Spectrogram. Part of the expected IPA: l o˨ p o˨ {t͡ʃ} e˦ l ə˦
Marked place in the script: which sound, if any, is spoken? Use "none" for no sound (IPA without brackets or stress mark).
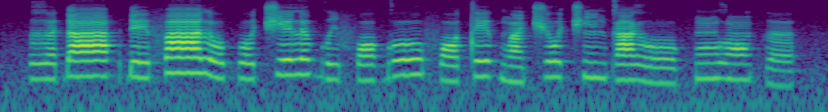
t͡ʃ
